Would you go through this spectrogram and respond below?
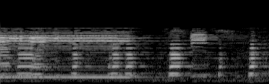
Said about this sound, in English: If there is a woman in your life that you can think about that has put their needs aside to help you, just let me know by honking your horn for a minute. There we go.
